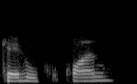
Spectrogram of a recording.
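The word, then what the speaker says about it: Ke Huy Quan: K. Hu Kwan.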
